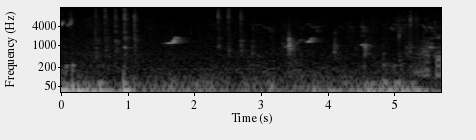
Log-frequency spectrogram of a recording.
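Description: Chickens clucking outdoors in the countryside, a few faint scattered clucks and short calls over a low, steady background rumble.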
